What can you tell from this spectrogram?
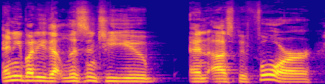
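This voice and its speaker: A middle-aged podcast host from Denver, United States, speaks at normal speed with a medium pitch and a fairly bright tone. The talk is a casual chat, rambling and story-driven.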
